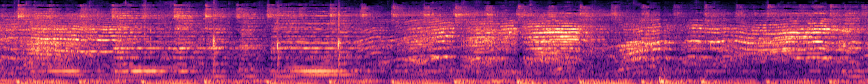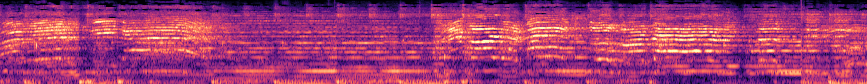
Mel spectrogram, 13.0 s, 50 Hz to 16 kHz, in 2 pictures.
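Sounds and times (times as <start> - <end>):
music with bass beat: 0.0 - 11.1
children shouting and cheering: 0.0 - 13.0.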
